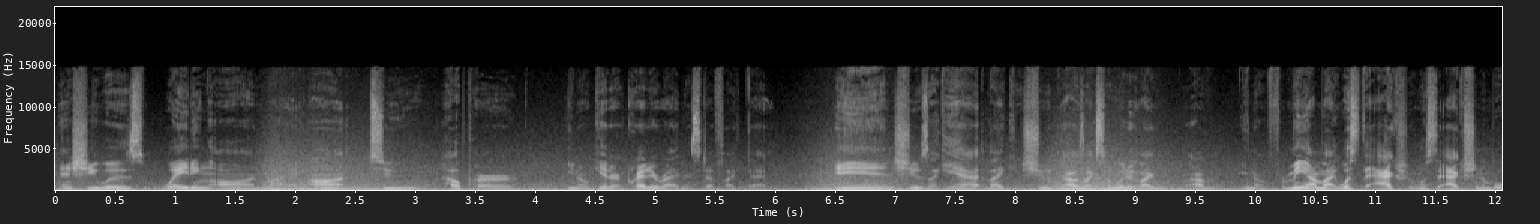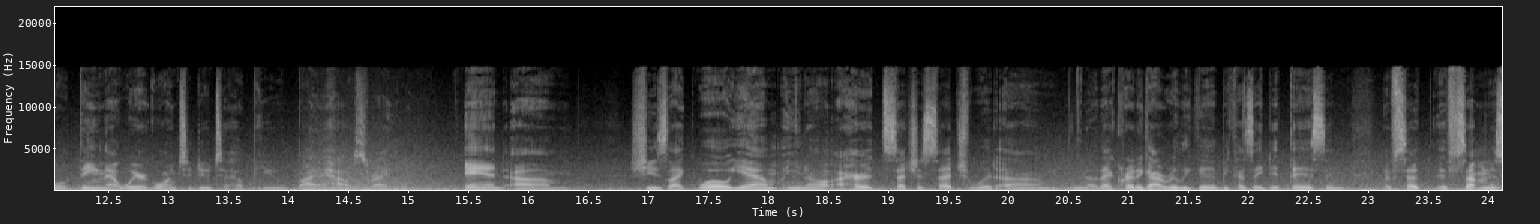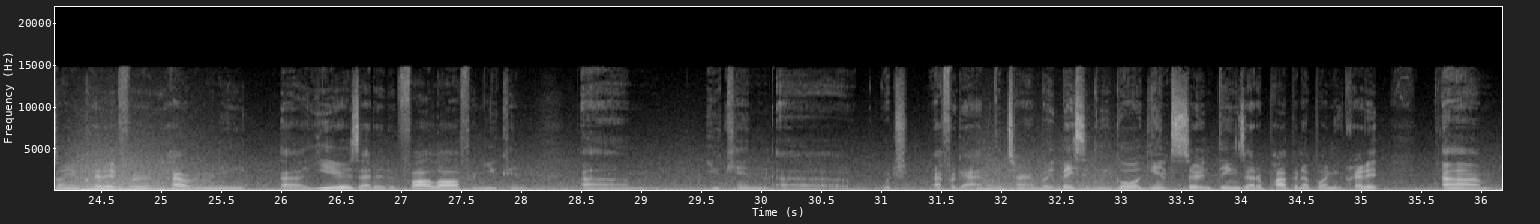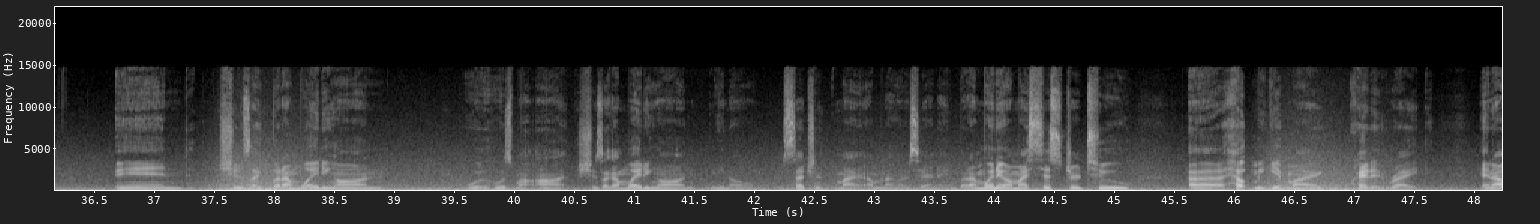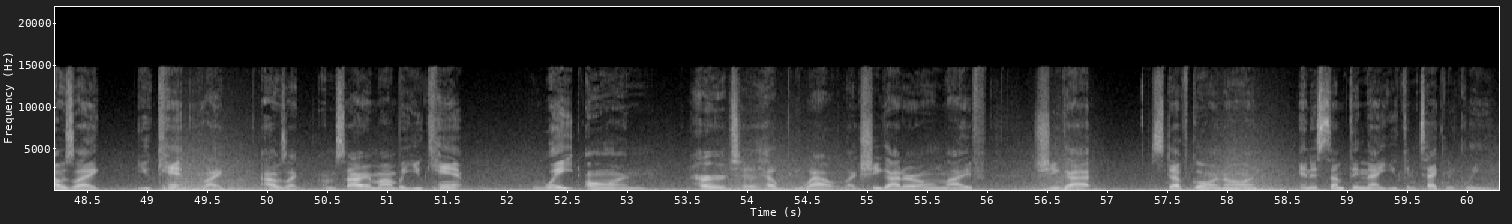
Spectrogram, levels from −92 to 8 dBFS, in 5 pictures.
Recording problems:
wind noise on the microphone; occasional gusts; 10 dB below the speech

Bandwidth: 14.5 kHz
